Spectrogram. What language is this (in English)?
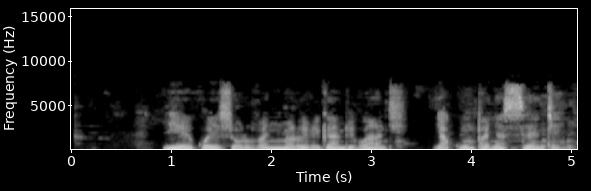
Ganda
